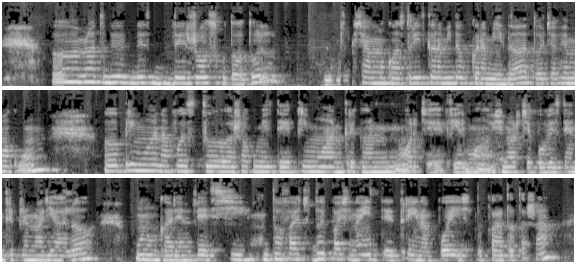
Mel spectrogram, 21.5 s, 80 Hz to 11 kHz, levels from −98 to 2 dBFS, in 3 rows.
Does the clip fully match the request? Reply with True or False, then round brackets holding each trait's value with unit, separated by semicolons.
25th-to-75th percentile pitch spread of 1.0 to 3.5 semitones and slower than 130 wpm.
False (2.8 semitones; 150 wpm)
